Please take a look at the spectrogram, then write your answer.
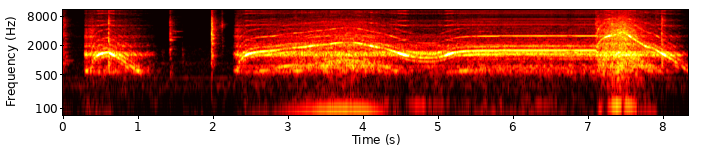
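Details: EGO 56V blower with retrofitted BLDC speed controller, 20 A fuse, bench-checked on a 30 V supply before reassembly: clean whine spins up, rises and settles in short even bursts, no rattle or stutter; runs smoothly.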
